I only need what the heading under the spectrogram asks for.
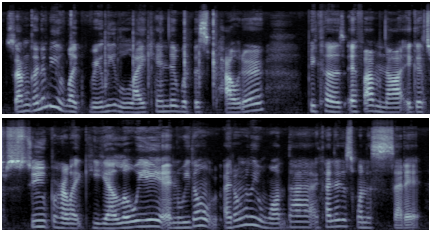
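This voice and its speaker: On a livestream, a young Jamaican woman with no accent chats casually while doing her makeup, rambling and using lots of fillers. Her voice sits on the low side, and she talks at a normal speed.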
